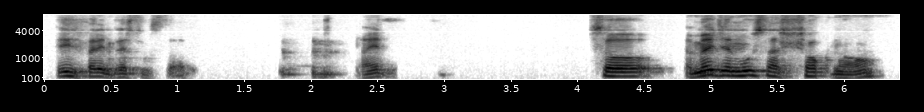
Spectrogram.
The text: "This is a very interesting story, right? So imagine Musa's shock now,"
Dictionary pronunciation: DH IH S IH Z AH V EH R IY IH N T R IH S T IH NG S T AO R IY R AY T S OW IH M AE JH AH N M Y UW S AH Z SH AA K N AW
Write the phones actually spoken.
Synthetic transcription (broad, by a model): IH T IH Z V EH R IY IH N T R IH S T IH NG S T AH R R AY T S OW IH M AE JH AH N M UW S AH SH AA K N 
